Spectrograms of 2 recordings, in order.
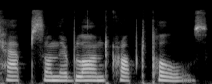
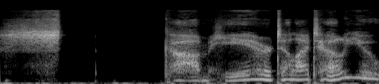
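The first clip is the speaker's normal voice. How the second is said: slow, hoarse, husky whisper; 2 semitones higher, 5 dB quieter than usual. Reading a bawd calling from a doorway: husky whisper. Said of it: "her voice whispering huskily".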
